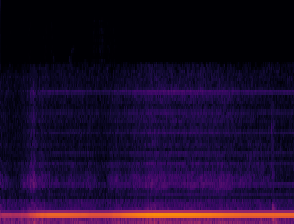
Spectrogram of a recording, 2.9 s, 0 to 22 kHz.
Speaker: so I can hear that the signal at 1 volt going in is pretty clean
